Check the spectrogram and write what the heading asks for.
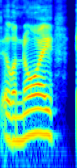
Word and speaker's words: Illinois: That's great, but she keeps calling my home state of Illinois, like she pronounces the S at the end.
